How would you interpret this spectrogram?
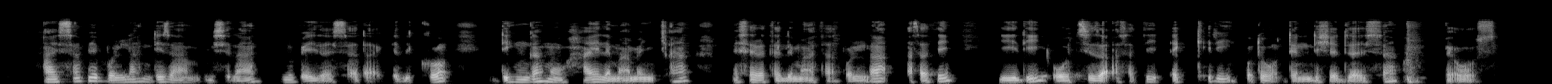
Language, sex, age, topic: Gamo, male, 18-24, government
